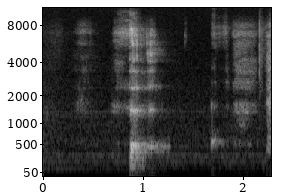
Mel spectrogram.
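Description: A man's short throaty vocal sound, starting suddenly about a second in, followed by a few faint mouth noises.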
